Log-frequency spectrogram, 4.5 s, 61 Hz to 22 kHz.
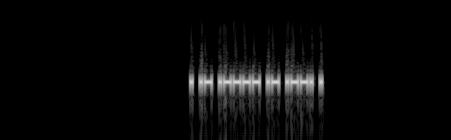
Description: Morse code, heard as a keyed tone, about 52 wpm, 700 Hz. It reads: EA1APE
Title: DXCC-100 Call Signs - 6 Characters - Repeated 2x - 50wpm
